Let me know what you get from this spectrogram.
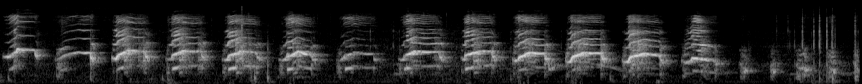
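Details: Two-week-old White English Cream Golden Retriever puppies, just opening their eyes, cry in a steady series of high, harmonic whimpers, about two each second with a slight rise and fall, trailing off into soft rustling near the end.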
